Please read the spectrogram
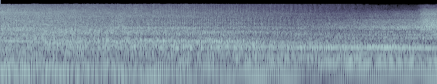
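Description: Beatless passage of the stage show played over the festival sound system: a deep steady rumble under a tone that slowly slides downward, between the beat-driven music before it and the sung section after it.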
